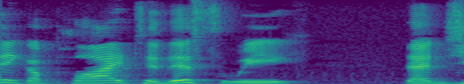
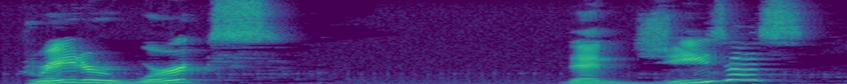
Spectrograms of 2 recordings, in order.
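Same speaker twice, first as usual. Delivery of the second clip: pitch lifting at the end on Jesus. Reading a title that ends with a question mark, rise on jesus. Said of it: "You can even have your voice go up like that if you want for effect".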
